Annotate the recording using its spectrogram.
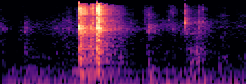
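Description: Kitchen utensils being handled at a skillet, with a brief clatter of two quick knocks about a second in, then a few small clicks over a faint, steady low hum.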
